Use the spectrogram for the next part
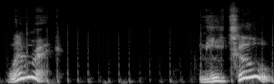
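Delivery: high, punched-up pub excitement; excited joke drinkers. Acted. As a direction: act thrilled at the coincidence.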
